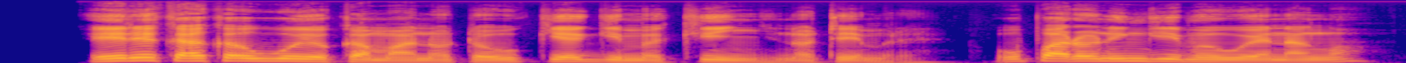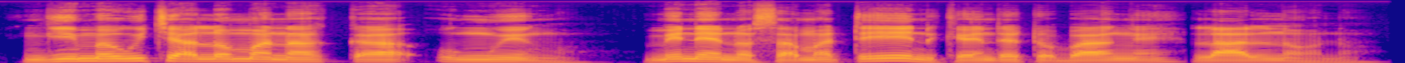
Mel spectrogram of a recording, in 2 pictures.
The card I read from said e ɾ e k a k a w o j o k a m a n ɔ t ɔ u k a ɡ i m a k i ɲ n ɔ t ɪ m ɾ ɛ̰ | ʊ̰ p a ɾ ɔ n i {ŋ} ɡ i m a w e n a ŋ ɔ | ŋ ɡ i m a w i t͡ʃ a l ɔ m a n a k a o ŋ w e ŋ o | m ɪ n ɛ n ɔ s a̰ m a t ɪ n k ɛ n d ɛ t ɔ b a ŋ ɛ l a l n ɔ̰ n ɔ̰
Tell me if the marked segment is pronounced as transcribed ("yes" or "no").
yes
